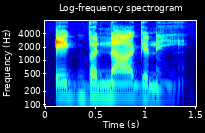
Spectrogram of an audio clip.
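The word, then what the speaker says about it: Igbinoghene: Although, if I could just change my own rules of the game, I'd rather put Auburn's Noah Igbenogany. You got it. I'd rather put him in there. Rhymes with mahogany.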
